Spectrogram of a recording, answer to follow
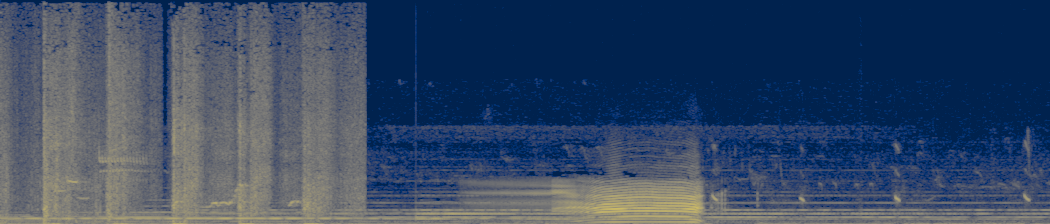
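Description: A cow mooing once: a single long call that rises in pitch, then holds and cuts off sharply about seven seconds in. Before it comes a few seconds of rustling, crunching noise. Steady background music tones run beneath throughout.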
